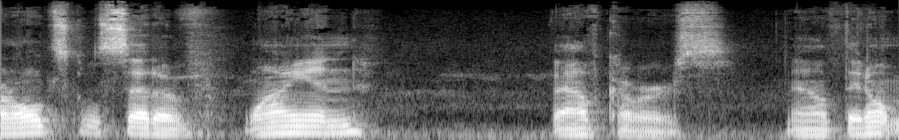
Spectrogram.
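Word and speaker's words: Weiand: I mean, I love that, the Wyand, and it's pronounced Wyand if you check out the old school ads.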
